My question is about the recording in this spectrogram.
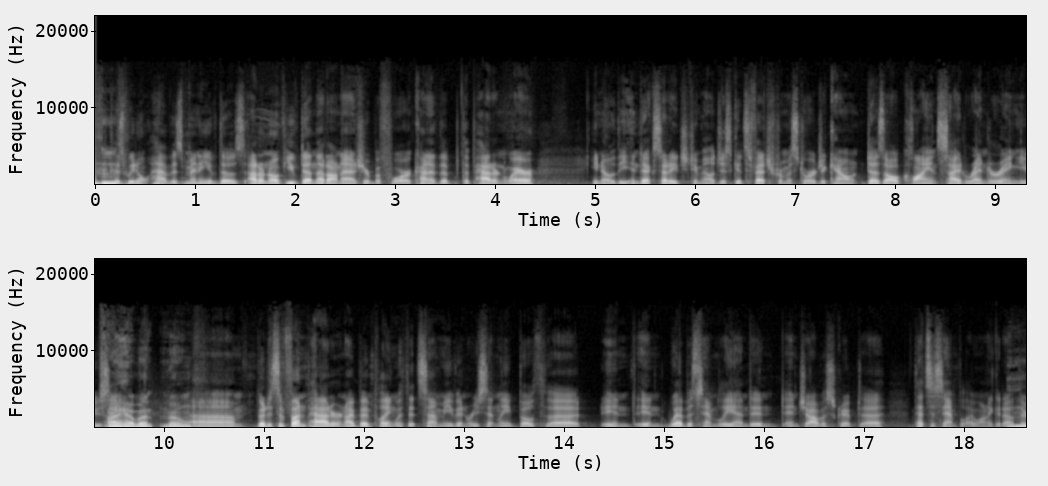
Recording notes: LIVE at Microsoft BUILD. Coming to you live from the podcast booth at Microsoft BUILD.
